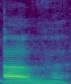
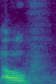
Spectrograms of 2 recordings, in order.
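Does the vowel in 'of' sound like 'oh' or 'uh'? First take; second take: uh; oh. First: The vowel sounds like uh. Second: The vowel sounds like oh. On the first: The speaker calls it right. "It's of" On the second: The speaker calls it wrong. "Please don't say oaf"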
